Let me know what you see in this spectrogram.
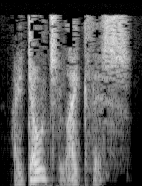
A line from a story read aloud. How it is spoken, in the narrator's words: Philip said in a troubled voice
